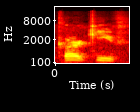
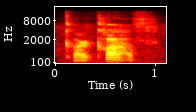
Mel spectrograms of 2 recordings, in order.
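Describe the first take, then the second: First: The name ends with a 'kiv' sound. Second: The name ends with a 'kov' sound. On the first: This is the non-Russian form of the name. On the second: This is the Russian form of the name.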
